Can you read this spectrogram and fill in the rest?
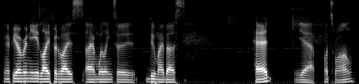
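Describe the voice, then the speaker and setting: A man's voice: low voice, level tone, a little slow, smooth. A man live streaming in an informal, slangy way, moving between casual chat and reading aloud.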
